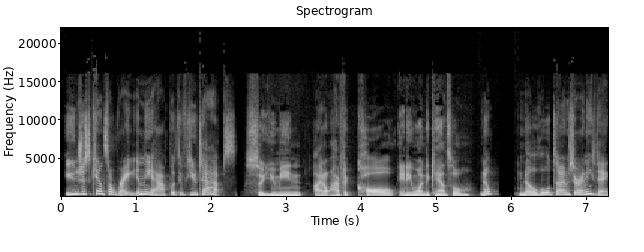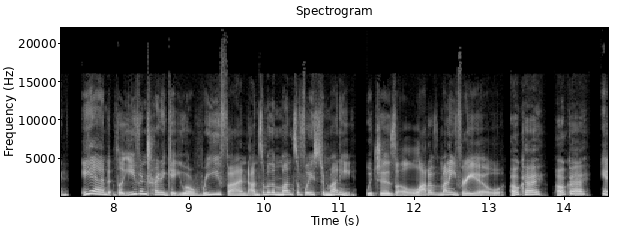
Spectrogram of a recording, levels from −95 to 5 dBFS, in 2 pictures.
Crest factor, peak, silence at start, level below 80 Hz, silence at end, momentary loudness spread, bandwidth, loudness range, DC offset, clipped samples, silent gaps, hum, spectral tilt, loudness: 16 dB; 0 dBFS; 0.05 s; -64 dBFS; 0 s; 6 LU; 15.5 kHz; 2 LU; under 0.1%; under 0.1%; 5.85-6.04 s, 7.40-7.55 s, 11.25-11.35 s, 13.22-13.26 s, 13.79-13.84 s, 14.37-14.48 s; none; -5.5 dB/octave; -17 LUFS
